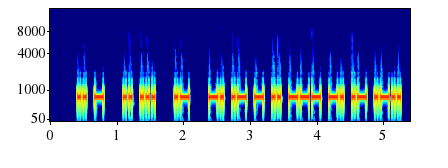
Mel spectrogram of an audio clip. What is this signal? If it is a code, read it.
Morse code, heard as a keyed tone, about 28 wpm, 700 Hz. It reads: IT IS A NATIONAL
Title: Sentences from Top 1000 Words - Review Part 5 - 28wpm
